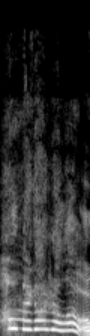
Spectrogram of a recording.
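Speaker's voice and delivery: exaggerated, over-the-top fake excitement, very high. Demonstrating how to greet someone: over-the-top fake excitement. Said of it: "over the top, faking it".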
